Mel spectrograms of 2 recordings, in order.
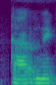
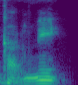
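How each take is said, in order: First: The stress is on the first syllable. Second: The stress is on the second syllable. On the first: "carne es diferente de carné" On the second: "Carné, tarjeta de identificación personal"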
